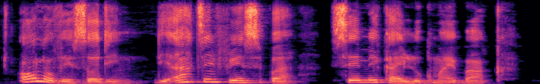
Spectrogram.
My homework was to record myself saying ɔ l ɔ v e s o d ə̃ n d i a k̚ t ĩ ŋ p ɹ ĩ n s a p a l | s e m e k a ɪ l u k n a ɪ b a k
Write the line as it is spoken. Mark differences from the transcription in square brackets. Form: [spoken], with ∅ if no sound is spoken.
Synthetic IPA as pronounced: ɔ l ɔ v e s [ɔ] d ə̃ n d i a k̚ t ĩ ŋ p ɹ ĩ n s [i] p a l | s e m e k a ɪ l u k [m] a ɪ b a k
